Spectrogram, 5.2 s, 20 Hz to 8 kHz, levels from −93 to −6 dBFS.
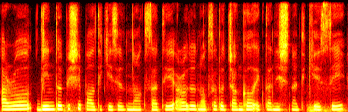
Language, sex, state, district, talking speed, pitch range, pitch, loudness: Nagamese, female, Nagaland, Kohima, 205 wpm, 220-245 Hz, 235 Hz, -16 LUFS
